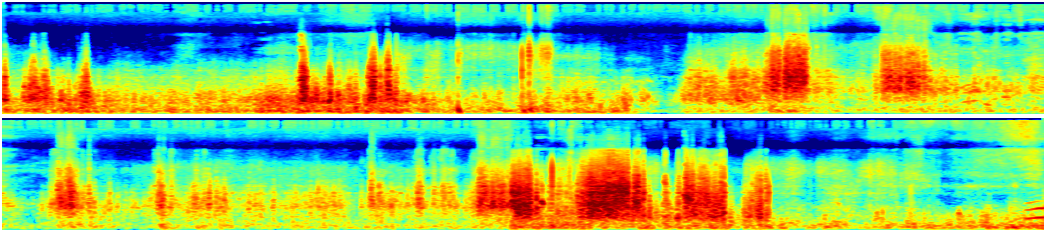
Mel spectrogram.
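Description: Cool wind at the seaside buffets the microphone in strong, uneven gusts, rumbling low and loud with bursts that rise and fall over a constant blustery roar.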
